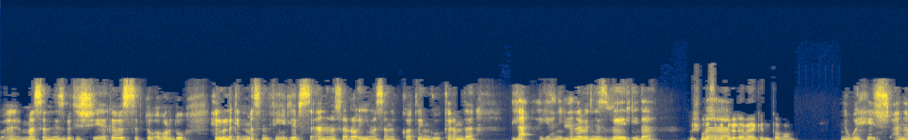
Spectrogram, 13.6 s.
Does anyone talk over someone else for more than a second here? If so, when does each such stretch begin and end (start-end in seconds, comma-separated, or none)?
none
